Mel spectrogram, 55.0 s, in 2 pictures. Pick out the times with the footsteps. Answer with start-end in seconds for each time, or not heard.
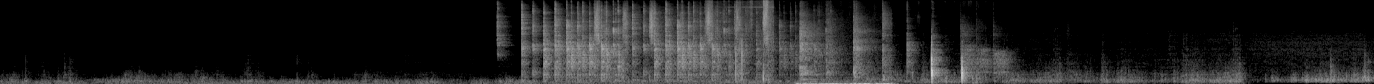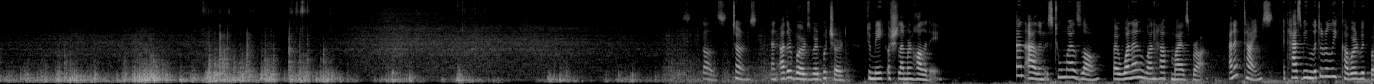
11.8-19.6.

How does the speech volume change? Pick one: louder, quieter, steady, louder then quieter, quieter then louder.
steady.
